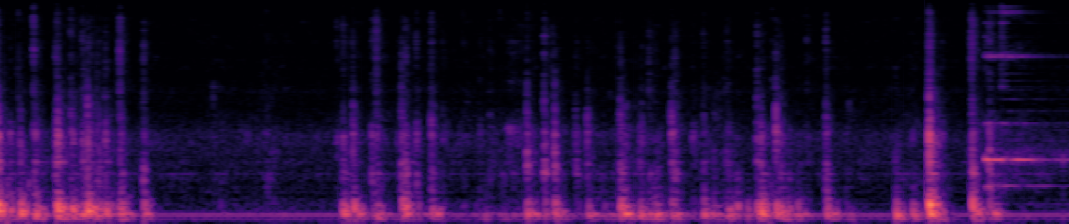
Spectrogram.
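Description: Computer keyboard typing in two bursts of quick keystrokes as a line of text is keyed in, then one harder keystroke about seven seconds in, the Enter key. A short electronic beep follows near the end, MATLAB's error signal as it rejects the command.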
